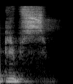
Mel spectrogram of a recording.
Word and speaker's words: TRIPS: See here, the S is added here, R is not added here because we can pronounce as a TRIPS.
